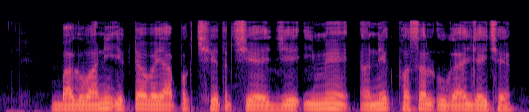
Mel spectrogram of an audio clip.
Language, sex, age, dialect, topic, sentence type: Maithili, male, 51-55, Eastern / Thethi, agriculture, statement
